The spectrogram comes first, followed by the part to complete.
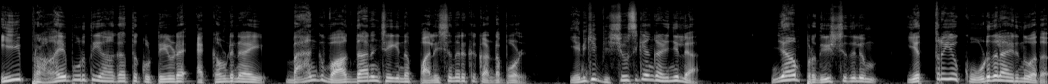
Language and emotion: Malayalam, surprised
